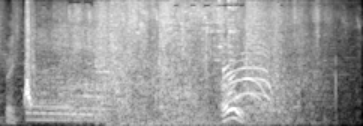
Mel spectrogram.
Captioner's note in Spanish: helicóptero estrellándose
